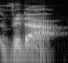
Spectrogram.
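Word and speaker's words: Vide: And so it was signed by Hans Vidar, and that's how you pronounce it. It's spelled V-I-D-E, but it's Hans Vidar. It's how you pronounce it.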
